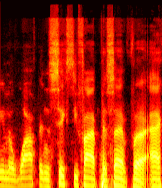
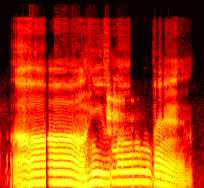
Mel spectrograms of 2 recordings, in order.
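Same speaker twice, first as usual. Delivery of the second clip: teasing, pitched-up put-on voice; 6 semitones higher than usual. Teasing a friend about moving, in a John impersonation. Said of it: "Was that a John impersonation?".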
